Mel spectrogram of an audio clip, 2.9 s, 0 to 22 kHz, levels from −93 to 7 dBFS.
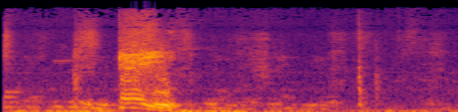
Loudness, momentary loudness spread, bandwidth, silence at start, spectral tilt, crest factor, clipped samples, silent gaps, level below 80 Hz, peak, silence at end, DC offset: -10 LUFS; 23 LU; 17 kHz; 0 s; -3 dB/octave; 16 dB; under 0.1%; none; -26 dBFS; 0 dBFS; 0 s; under 0.1%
